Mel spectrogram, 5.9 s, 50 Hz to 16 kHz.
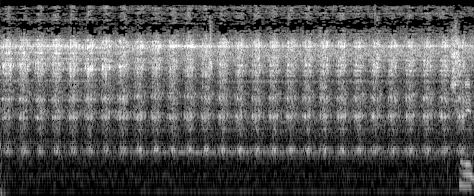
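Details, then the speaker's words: New two-stage 3.9 CFM non-name-brand vacuum pump at startup: loud pulsing drone with a hissy edge, about two beats a second, unusually noisy then quieting down; cause unclear. "making that noise that's kind of weird um it's a new pump but I think oh there it goes it's quieting [Applause] down"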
